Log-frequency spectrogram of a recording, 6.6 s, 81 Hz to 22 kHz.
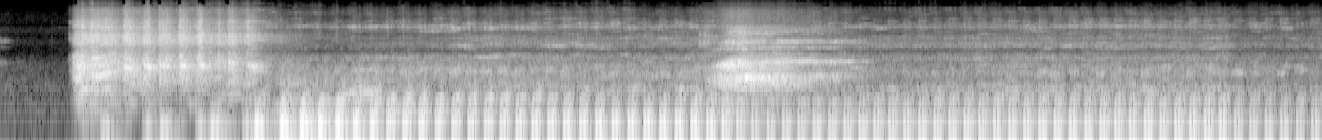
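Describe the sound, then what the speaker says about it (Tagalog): A Yamaha Sniper 155 motorcycle with a stock engine cranks over for about a second, fires up loudly and settles into a steady, close, throbbing idle with a brief rev partway through. "So, pandarin natin ng motor."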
